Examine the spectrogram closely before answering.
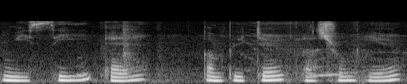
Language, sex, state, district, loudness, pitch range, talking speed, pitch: English, female, Nagaland, Kohima, -14 LUFS, 180-205 Hz, 105 wpm, 190 Hz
